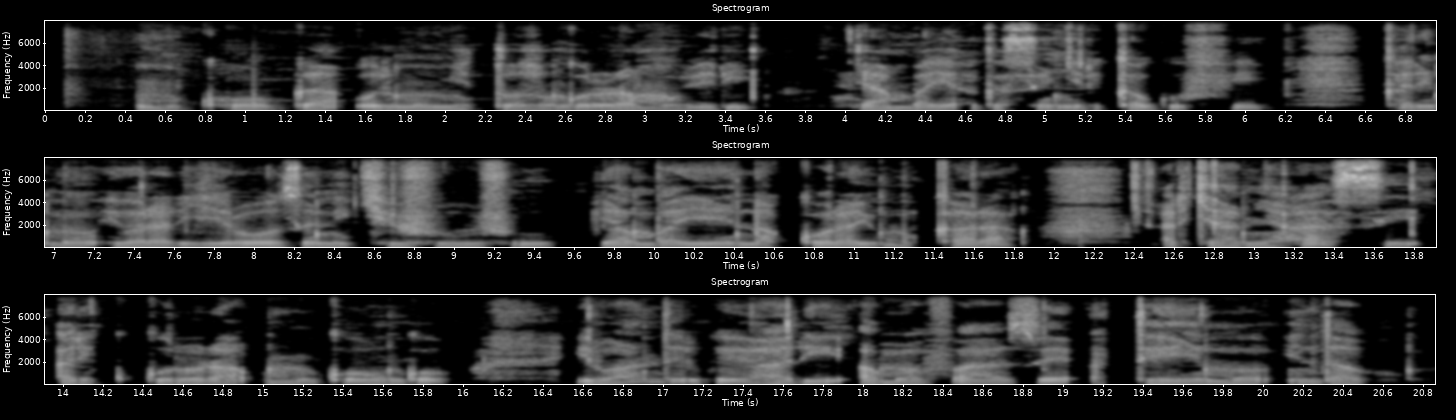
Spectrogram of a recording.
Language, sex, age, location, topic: Kinyarwanda, female, 18-24, Kigali, health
